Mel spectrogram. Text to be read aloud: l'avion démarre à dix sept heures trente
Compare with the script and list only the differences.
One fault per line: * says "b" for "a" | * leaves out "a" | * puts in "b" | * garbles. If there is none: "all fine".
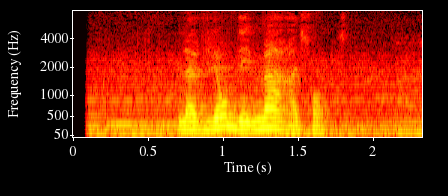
* leaves out "dix sept heures"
